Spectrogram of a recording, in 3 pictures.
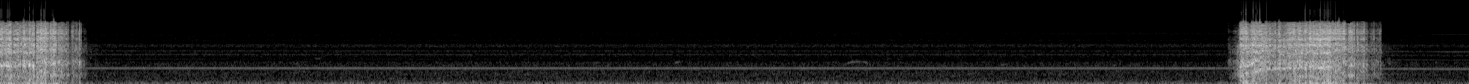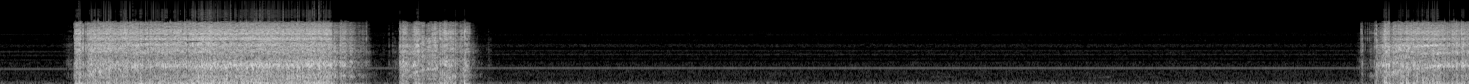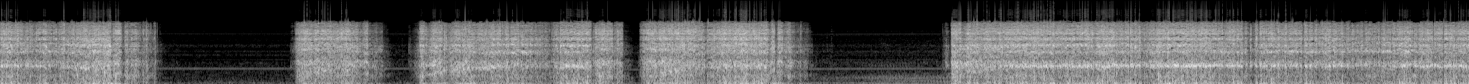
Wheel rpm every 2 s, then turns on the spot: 100, 0, 0, 0, 0, 0, 90, 20, 180, 100, 0, 0, 0, 0, 90, 130, 40, 160, 140, 50, 220, 230.
none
